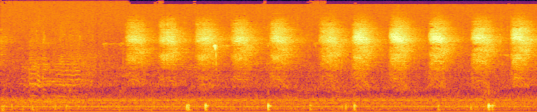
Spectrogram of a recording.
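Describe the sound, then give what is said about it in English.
A wild bird near a mist net gives a steady series of about ten harsh, raspy calls, evenly spaced, over a constant low insect-like drone, with no talking. The flock is perching on the net. “The birds are perching like on the net, difficult to capture.”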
